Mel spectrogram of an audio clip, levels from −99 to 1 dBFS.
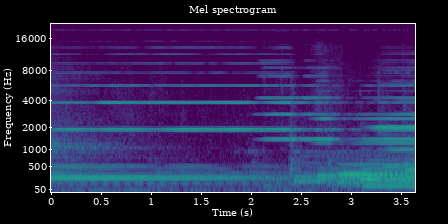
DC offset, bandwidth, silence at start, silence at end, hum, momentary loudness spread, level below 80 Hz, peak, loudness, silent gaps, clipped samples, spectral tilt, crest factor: under 0.1%; 19.5 kHz; 0 s; 0 s; none; 4 LU; -76 dBFS; -32 dBFS; -45 LUFS; none; under 0.1%; -3.5 dB/octave; 14 dB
